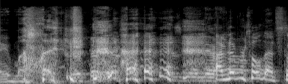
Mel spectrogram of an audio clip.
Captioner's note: laughing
